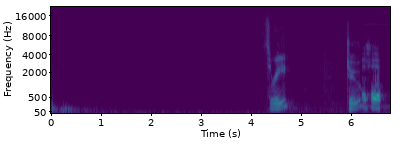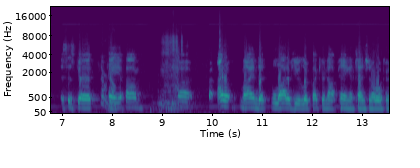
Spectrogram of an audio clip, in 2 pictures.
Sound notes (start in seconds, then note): 0.1 silence; 8.8 mic noise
